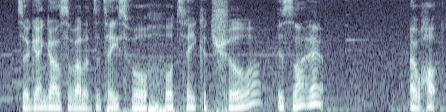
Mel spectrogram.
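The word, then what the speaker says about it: haute couture: Hot couture is how you say it. Halt couture, which is basically uh saying high fashion, I guess, or um like highly elegant.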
